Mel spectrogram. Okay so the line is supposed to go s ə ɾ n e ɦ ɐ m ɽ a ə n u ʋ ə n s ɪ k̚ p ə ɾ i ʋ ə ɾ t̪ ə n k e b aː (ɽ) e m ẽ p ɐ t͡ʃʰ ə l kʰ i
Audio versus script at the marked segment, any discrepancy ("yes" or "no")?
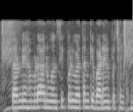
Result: no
